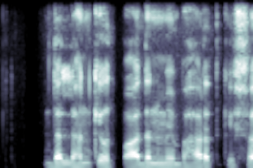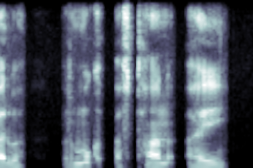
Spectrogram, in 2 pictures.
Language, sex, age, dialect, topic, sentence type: Magahi, male, 31-35, Central/Standard, agriculture, statement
